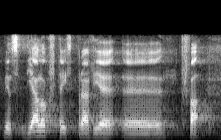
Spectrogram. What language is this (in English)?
Polish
